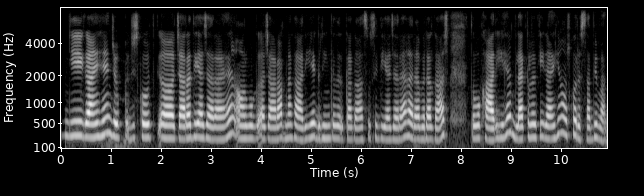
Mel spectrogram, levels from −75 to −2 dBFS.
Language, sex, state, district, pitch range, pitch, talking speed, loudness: Hindi, female, Chhattisgarh, Jashpur, 215-245 Hz, 230 Hz, 220 wpm, -18 LUFS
